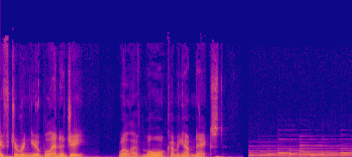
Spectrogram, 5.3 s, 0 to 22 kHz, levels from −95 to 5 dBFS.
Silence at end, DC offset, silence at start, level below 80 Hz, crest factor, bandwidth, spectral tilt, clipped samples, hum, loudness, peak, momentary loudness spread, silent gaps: 0 s; under 0.1%; 0 s; -38 dBFS; 16 dB; 16.5 kHz; -6 dB/octave; under 0.1%; none; -27 LUFS; -10 dBFS; 16 LU; 3.64-3.71 s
